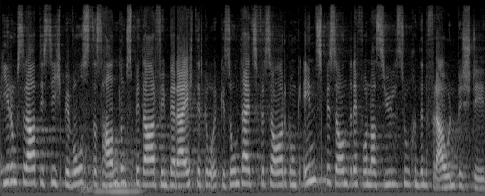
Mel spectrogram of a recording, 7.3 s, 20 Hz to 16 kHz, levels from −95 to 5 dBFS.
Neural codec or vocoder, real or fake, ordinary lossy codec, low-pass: none; real; none; 14.4 kHz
